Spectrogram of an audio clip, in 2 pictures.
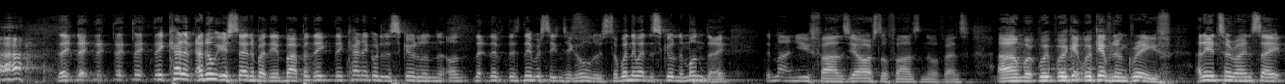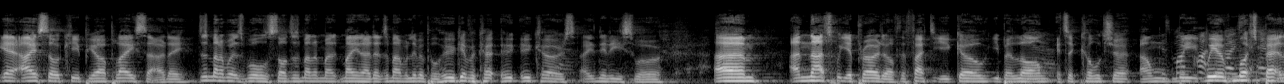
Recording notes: QPR LIVE PODCAST 2016. Live podcast from the Good Ship in Kilburn! In front of a live audience.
